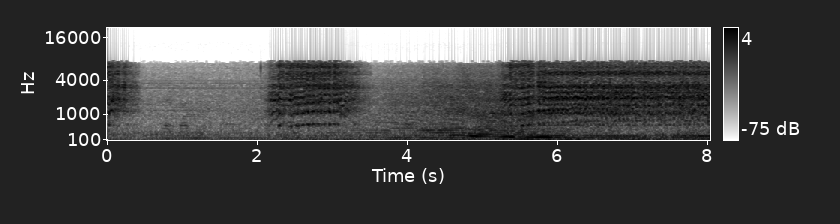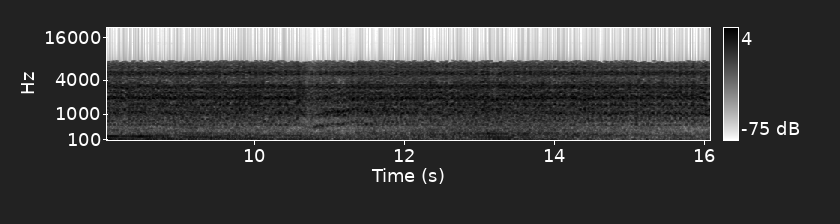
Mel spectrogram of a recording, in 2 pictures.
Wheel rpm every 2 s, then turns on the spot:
30, 40, 100, 160, 160, 150, 160, 160.
none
